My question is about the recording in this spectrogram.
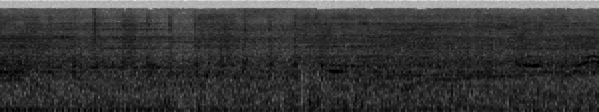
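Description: Steady low rumble of a running vehicle engine, with a short knock a little over two seconds in.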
